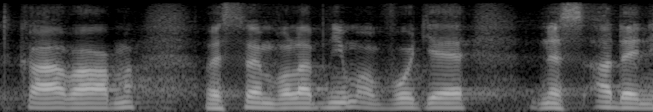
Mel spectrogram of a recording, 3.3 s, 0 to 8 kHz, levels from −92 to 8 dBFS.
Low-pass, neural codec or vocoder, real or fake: 7.2 kHz; codec, 24 kHz, 0.9 kbps, DualCodec; fake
